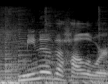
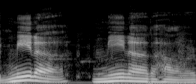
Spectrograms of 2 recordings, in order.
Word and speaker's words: Mina the Hollower: I don't know how you pronounce that. Hold on. Let me just hear it real quick. Mina the hollower is Ah, okay. Mina Mina the hollower.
